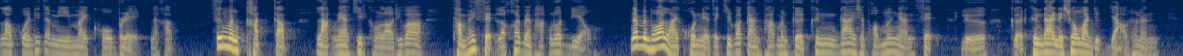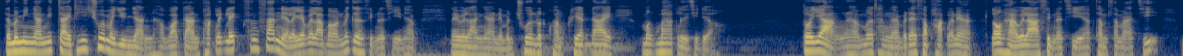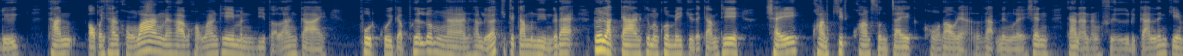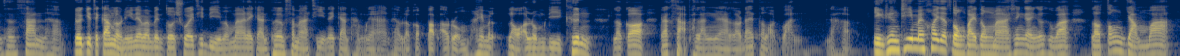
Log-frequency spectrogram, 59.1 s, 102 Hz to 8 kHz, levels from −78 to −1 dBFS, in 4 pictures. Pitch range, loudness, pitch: 100-130 Hz, -21 LUFS, 115 Hz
